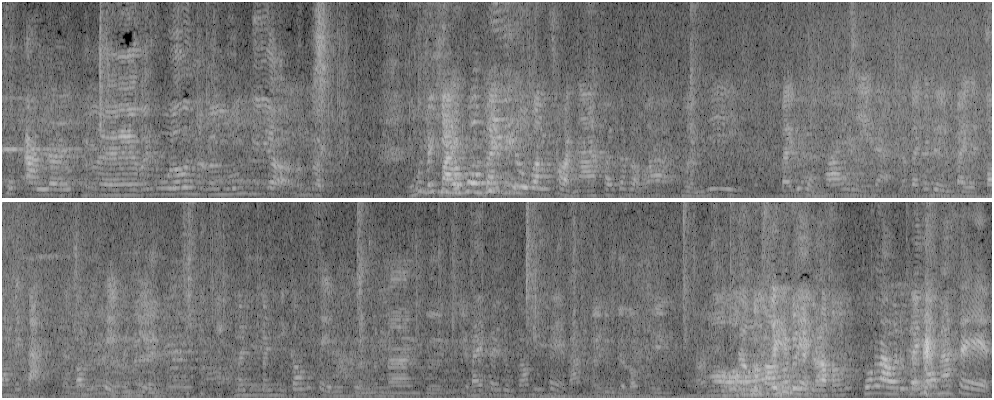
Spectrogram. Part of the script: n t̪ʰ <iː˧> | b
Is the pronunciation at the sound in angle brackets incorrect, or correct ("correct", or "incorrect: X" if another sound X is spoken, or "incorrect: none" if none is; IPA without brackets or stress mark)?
incorrect: iː˥˩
